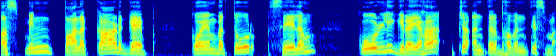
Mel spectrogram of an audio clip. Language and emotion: Sanskrit, neutral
